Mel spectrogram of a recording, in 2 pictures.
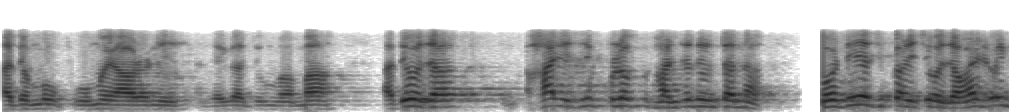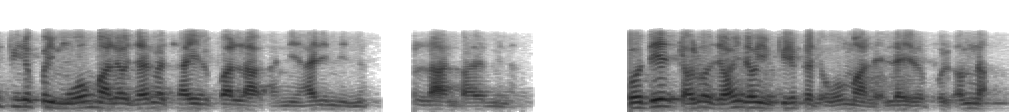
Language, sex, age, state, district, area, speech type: Manipuri, male, 60+, Manipur, Thoubal, rural, conversation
